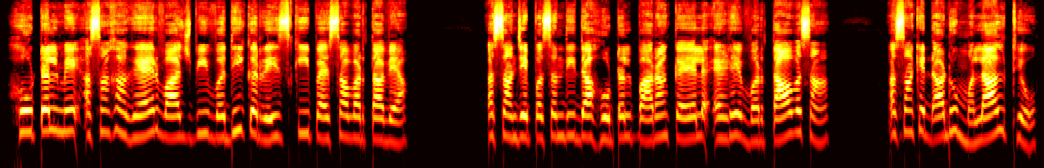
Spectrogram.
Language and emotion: Sindhi, sad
